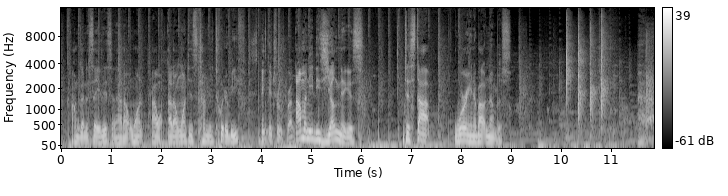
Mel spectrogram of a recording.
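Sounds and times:
speech: 0.2s - 6.2s, 6.8s - 9.1s
sharp hand claps: 10.0s - 11.8s.

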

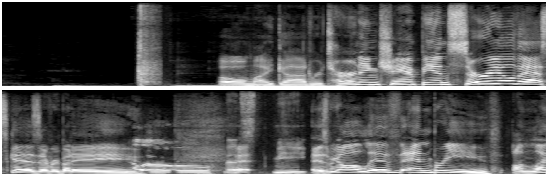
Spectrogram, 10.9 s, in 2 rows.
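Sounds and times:
hand clap: 1.4s - 1.6s
speech: 2.2s - 10.8s.

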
